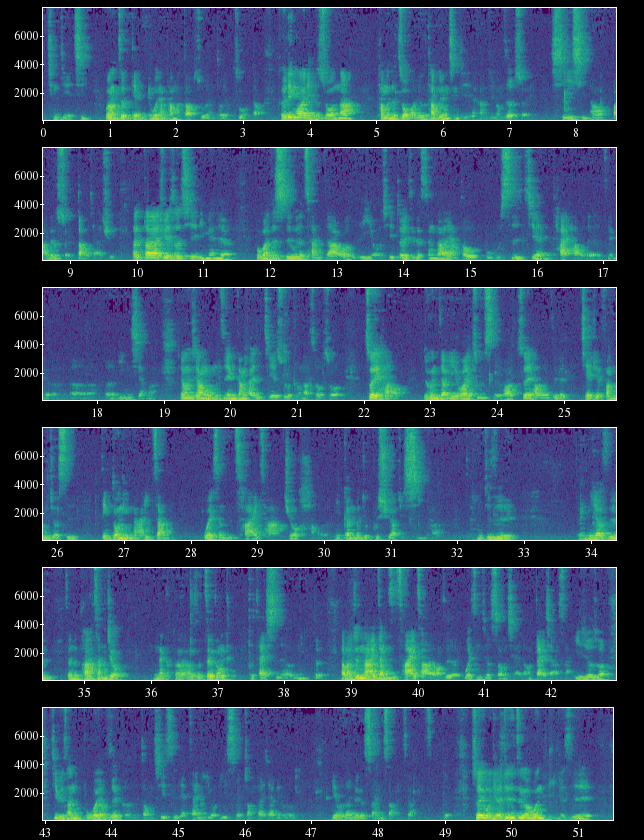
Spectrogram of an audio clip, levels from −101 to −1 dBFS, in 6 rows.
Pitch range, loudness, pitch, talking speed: 100-115 Hz, -19 LUFS, 105 Hz, 325 characters per minute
